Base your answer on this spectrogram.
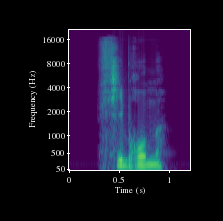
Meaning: fibroma
- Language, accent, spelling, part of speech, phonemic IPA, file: French, France, fibrome, noun, /fi.bʁɔm/, LL-Q150 (fra)-fibrome.wav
